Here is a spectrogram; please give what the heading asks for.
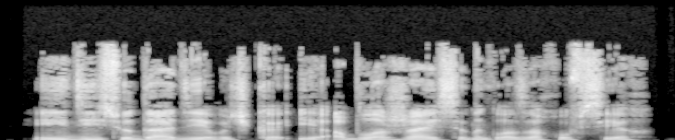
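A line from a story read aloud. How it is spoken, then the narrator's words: Mocking, condescending. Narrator (Russian): Насмешливо, свысока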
